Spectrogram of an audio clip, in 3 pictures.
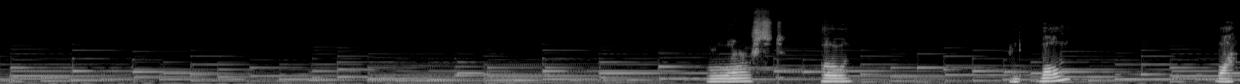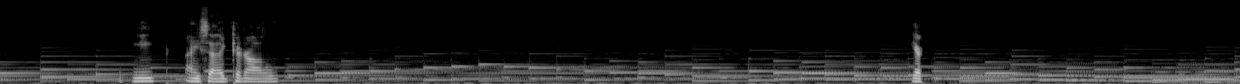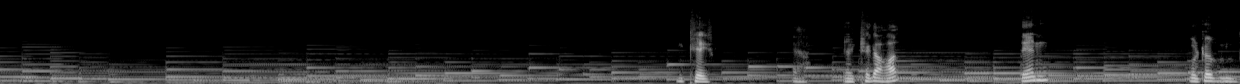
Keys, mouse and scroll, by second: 7.3-7.7 scroll down 1, 12.1 double click, 12.6-13.2 scroll up 1, 13.6 double click, 14.0-14.3 scroll up 1, 15.0 double click, 16.5-17.3 scroll up 1, 17.8 double click, 18.8-19.8 scroll up 1, 19.8-21.0 scroll down 1, 21.4-22.6 scroll up 1, 27.8 double click, 28.2-28.8 scroll down 1, 29.8-30.2 scroll down 1, 30.2 double click, 30.7-31.1 scroll down 1, 32.7 middle click, 37.1 scroll down 1.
